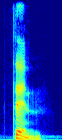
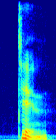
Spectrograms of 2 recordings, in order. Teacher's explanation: Tongue between teeth for the first behind teeth for the second.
